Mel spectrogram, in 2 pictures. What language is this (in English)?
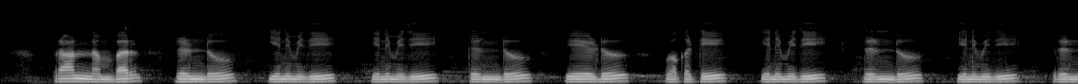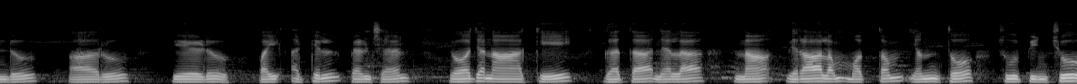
Telugu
